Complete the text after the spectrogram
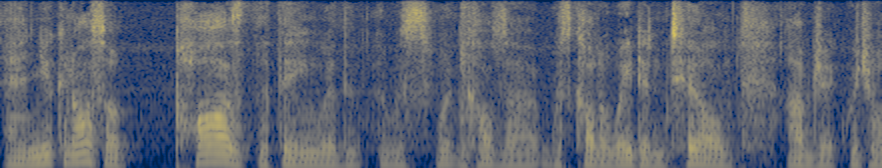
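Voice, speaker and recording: On a very clean recording with a silent background, a man with a medium pitch speaks at a fairly quick pace, his voice somewhat breathy. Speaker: music technology instructor. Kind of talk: tutorial. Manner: fast.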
